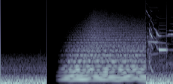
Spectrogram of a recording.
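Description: A bright victory jingle plays.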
